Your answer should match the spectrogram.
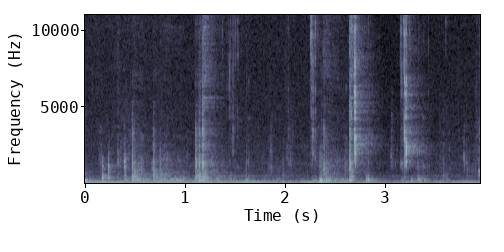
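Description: Someone bites and chews a spoonful of homemade Cadbury Flake ice cream, with soft wet chewing and a few crisp crunchy bites close to the mic over a steady low hum; no one talks.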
